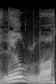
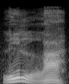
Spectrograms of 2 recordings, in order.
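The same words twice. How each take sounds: First: The l of Allah is heavy and thick. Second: The l of Allah is light and thin. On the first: The speaker calls it wrong. "Tidak boleh lillah" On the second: The speaker calls it right. "Ini dibaca tarkik ya"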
